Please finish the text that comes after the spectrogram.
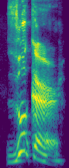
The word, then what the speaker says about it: Zucker: Yeah, Zucker rhymes with Snooker.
